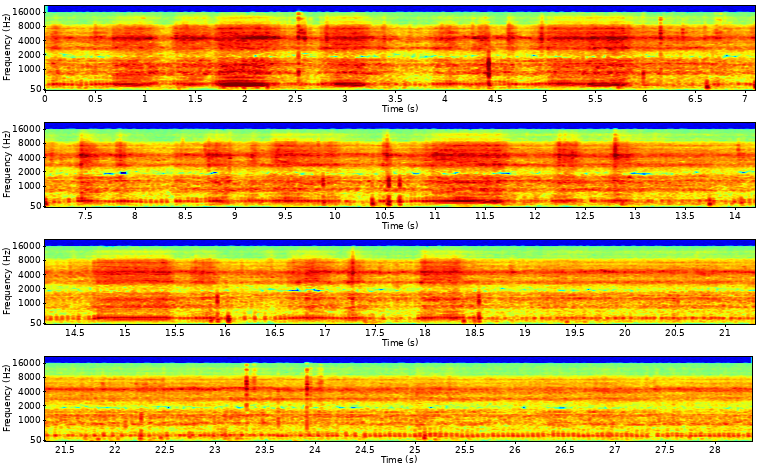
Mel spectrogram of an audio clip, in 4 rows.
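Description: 125cc motorcycle running as it is ridden, its sound swelling and dropping through the first half and steadier later, with scattered short knocks and clatters.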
